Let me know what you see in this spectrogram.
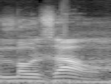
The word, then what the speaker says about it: Mosel: Did I say that right? Moselle? – Mosel. – Doesn't it sound like pussy or something, though, if you say it wrong? – It's Mosel. – Mosel. That means pussy? – Yeah, that's without the L and with the umlaut, Mosel.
